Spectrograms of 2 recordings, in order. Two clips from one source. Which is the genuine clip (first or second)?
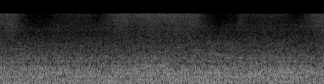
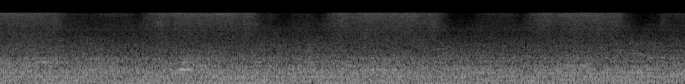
second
